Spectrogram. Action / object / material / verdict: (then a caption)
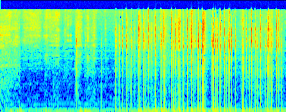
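scrape / small wooden block / wood / none. Long fingernails tap and scratch a small, light-coloured rectangular block of solid wood held in both hands in front of a microphone. Soft, faint scratching for the first couple of seconds gives way to a denser run of crisp, bright clicking taps and dry scrapes over a low hum.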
